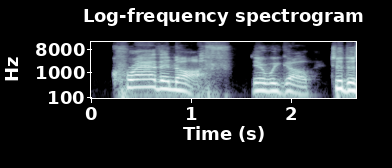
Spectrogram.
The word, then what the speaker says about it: Kravinoff: And then I said we asked them to bring Delilah or Anna Kranikov to Kravnik. I always say her name wrong. Kravinoff.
